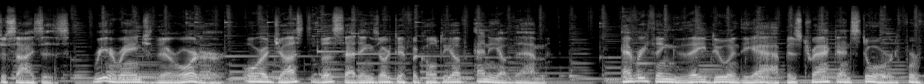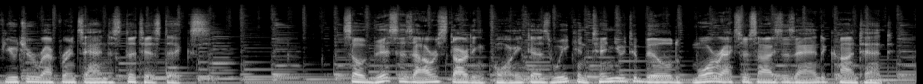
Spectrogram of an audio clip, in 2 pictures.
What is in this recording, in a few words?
Recorded in home studio reading app; Levbee reading app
